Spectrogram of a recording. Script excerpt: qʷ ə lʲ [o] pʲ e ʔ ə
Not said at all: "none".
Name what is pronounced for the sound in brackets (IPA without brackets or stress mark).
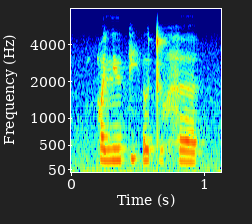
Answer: u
